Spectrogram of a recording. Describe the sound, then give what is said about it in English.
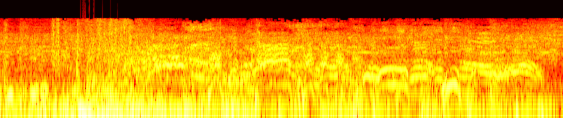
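A shotgun blast fired into a man's face during a stunt: a low boom near the start, almost buried under loud yelling and screaming voices that carry on throughout. “my name's Johnny Knoxville, and I'm going to take a shotgun blast to the face. Okay, ready?”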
